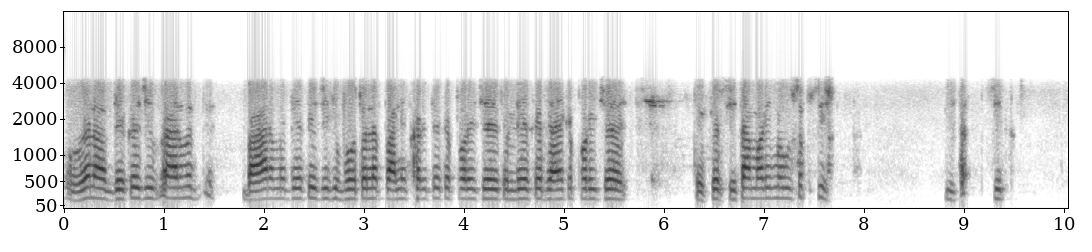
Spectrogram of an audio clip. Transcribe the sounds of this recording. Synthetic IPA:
oɦnad̪ekʰət͡ʃʰibaɦɾme | baɦɾmed̪ekʰɛt͡ʃʰikibot̪əlepanikʰəɾid̪ekepəɾɛt͡ʃʰət̪ɔleked͡ʒajkepəɽɛt͡ʃʰə | t̪ɔpʰeɾsit̪aməɽimeusəbsi | it̪a | sit̪

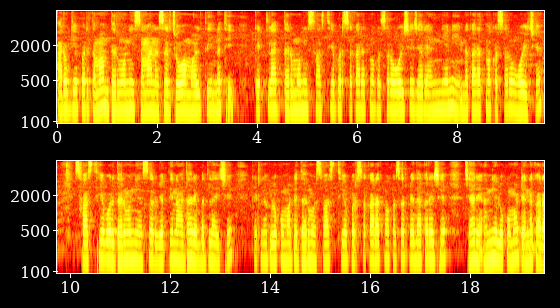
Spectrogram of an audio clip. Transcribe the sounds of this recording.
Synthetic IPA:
aɾoɡjəpəɾt̪əmamd̪ʱəɾmonisəmanəsəɾd͡ʒoʋaməɭt̪inət̪ʰi | keʈlakd̪ʱəɾmonisʋast̪ʰjəpəɾsəkaɾat̪məkəsɾoɦojt͡ʃʰed͡ʒjaɾeənjəninəkaɾat̪məkəsɾoɦojt͡ʃʰesʋast̪ʰijəpəɾd̪ʱəɾmniəsəɾʋjək̚t̪inaːd̪ʱaɾebəd̪lajt͡ʃʰe | keʈlaklokomaʈed̪ʱəɾməsʋast̪ʰijəpəɾsəkaɾat̪məkəsəɾpɛd̪akəɾet͡ʃʰed͡ʒjaɾḛʔənjəlokomaʈenəkaɾa̰

